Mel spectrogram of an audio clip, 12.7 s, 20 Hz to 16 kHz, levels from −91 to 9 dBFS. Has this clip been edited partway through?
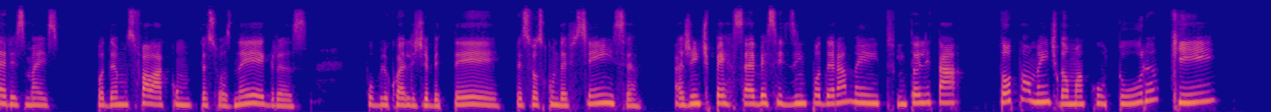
yes; 1 cut; at 10.6 s

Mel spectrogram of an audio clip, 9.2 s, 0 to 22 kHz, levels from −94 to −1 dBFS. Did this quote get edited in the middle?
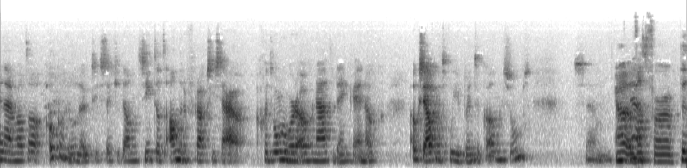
no; 0 cuts

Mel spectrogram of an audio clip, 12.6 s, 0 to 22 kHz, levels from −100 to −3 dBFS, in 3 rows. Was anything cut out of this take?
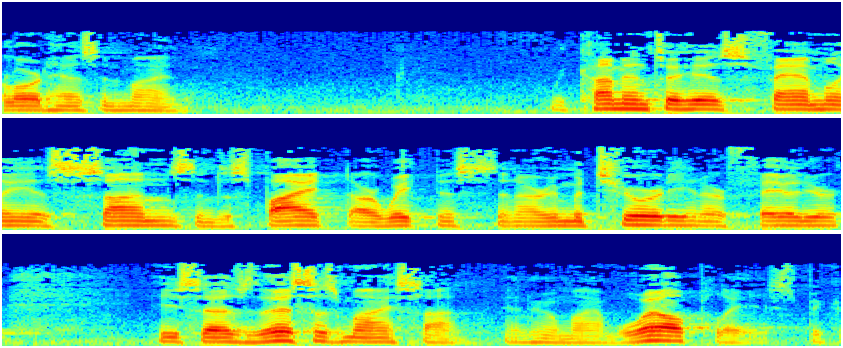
no; 0 cuts

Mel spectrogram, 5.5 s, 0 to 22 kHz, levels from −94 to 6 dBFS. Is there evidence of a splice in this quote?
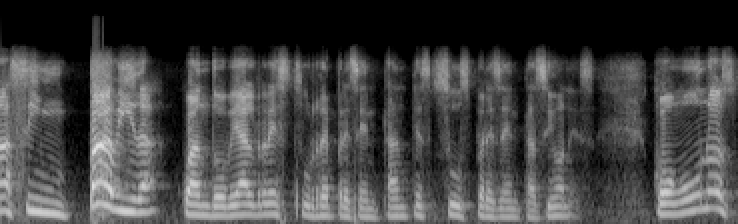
yes; 2 cuts; at 2.2 s, 3.2 s

